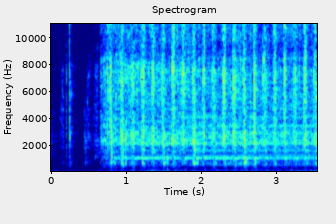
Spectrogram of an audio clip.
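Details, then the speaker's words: Jaguar XJ8 X308 CD changer on load/eject: quick light ticking about four per second as the mechanism strains but the arm never completes; gear is shaved off and not meshing with the next gears. "it sort of wants to go but it's not quite doing its job"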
